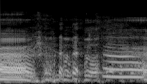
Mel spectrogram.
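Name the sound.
voice imitating snoring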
